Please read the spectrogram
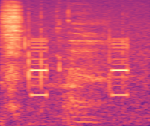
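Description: Mobile phone keypad tones as a number is dialled: two short two-tone beeps about a second apart.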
